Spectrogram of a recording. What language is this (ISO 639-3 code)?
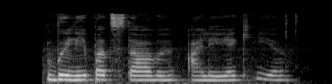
bel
